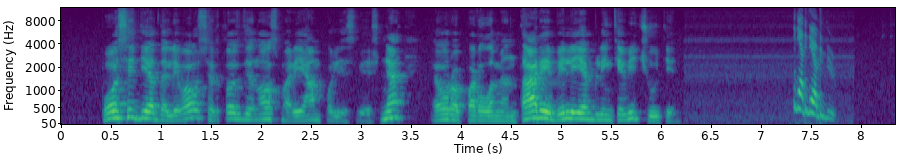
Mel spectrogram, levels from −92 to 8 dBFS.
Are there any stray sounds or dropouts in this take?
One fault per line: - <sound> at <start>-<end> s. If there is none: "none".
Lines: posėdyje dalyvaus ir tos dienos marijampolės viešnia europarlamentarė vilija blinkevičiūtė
- chirp at 7.3-7.8 s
